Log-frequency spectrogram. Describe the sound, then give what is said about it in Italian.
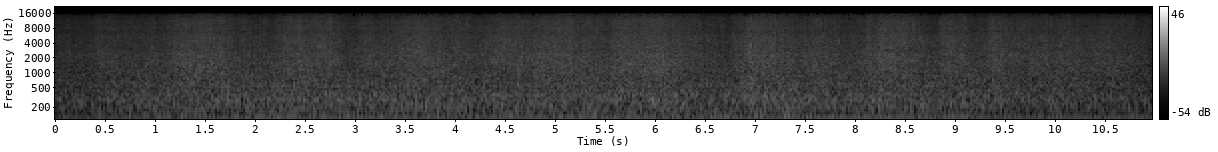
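A ferry crosses the Danube River toward Vác, its engine holding a steady low hum beneath continuous rushing water and gusting wind, loud throughout with no voices. “Un altro traghetto, questa volta per Vác.”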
